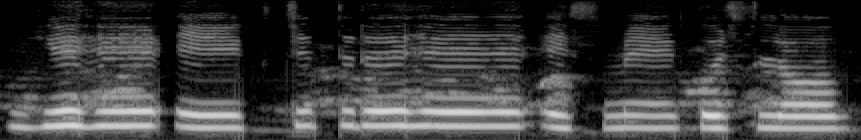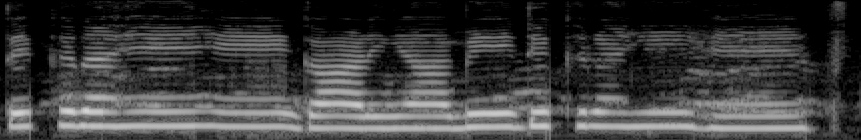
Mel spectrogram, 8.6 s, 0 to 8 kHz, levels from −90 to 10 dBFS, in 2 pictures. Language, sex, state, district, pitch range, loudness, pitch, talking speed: Hindi, female, Madhya Pradesh, Bhopal, 260-305 Hz, -16 LUFS, 290 Hz, 105 wpm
